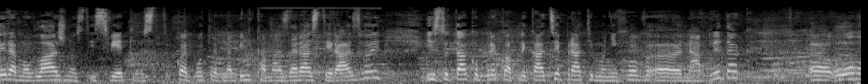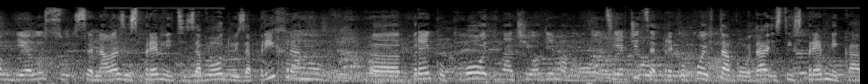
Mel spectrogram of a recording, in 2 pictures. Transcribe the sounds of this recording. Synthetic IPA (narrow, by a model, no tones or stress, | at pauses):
iːɾamo̞ʋlˠaːʒno̞st̪isʋjet̪lˠo̞st̪ko̞jajepo̞t̪ɾe̞bnabiʎʲkamazaɾaːst̪iɾaːzʋo̞j | ist̪o̞t̪ako̞pɾe̞ko̞aplikaːt̪sije̞pɾat̪imo̞ɲixo̞ʋnaːpɾe̞d̪akː | uo̞ʋo̞md̪je̞ːlˠususe̞nalˠaze̞spɾe̞mnit̪sizaʋo̞d̪uizapɾixɾanu | pɾe̞ko̞kojznaːt͡ʃio̞ːʋd̪jeimamo̞t̪sʲjet͡ʃit̪sepɾeko̞ko̞jixt̪aːʋo̞d̪aist̪iːxspɾe̞mnika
